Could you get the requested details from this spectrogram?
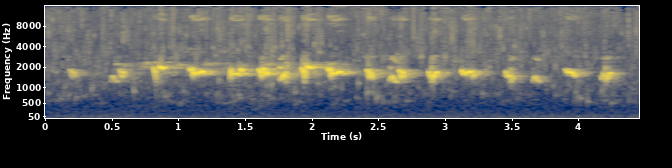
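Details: A female yellow-vented bulbul calls the male in a lure recording. A steady series of loud, rounded, bubbling notes comes about four per second after a soft start.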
